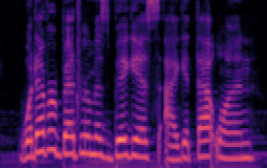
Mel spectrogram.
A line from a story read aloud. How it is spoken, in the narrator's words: Lucy yelled out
